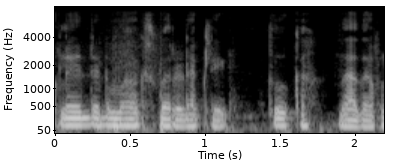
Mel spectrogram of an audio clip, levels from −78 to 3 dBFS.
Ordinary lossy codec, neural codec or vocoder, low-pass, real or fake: none; none; 7.2 kHz; real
